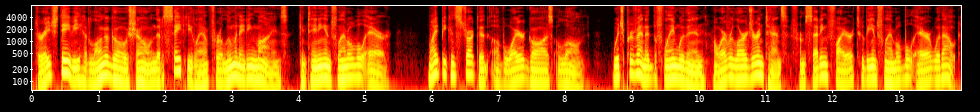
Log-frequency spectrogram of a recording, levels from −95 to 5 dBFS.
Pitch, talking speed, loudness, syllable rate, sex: 105 Hz, 175 wpm, -19 LUFS, 5.9 syllables/s, male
